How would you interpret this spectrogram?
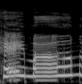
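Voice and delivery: very high-pitched, put-on little voice. Retelling the son hiding behind the cat greeting his mom, imitating a high-pitched voice. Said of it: "But he was doing it in a high-pitched voice".

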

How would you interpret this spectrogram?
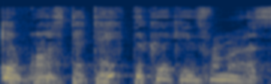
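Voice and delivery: gravelly, eerie creature voice. Speaker recalling talking to themselves like a Lord of the Rings creature, Sméagol voice. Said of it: "turned into, Schmeagol".

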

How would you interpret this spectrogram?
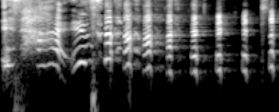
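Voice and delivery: put-on screaming, every word stretched long. Telling a story about a man on the phone, retelling his scream. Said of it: "he starts screaming".

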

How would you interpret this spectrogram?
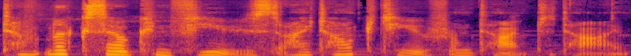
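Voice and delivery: hushed, whispered voice. Voicing a character nudging a friend to talk quietly: whispering. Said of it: "is there a reason we're whispering?".

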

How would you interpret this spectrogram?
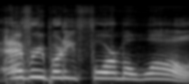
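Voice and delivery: put-on shrill child-like scream, very high and very loud. Retelling kids who trained with the Jedi shouting at the crowd; imitating kids screaming. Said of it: "start screaming like".

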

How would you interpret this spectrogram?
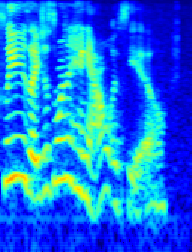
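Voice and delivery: put-on tearful, pleading voice. Retelling begging a partner to stay: retelling a tearful plea. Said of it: "crying and, like, begging him just to stay".

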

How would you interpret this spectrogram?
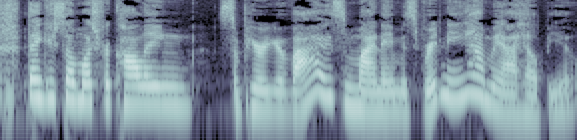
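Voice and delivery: polite, customer service phone-agent voice. Recalling how she answered calls for customers, in her customer service voice. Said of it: "this is my customer service voice".

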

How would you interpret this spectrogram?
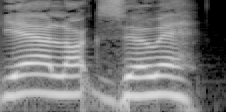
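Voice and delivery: put-on Irish accent. Showing how Josh says a word, imitating Josh's Irish accent. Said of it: "Irish sounding he is".

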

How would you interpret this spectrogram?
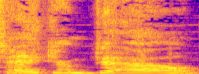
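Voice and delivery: very high-pitched loud shout. Game master voicing the downed captain as he backs up: yelling an order. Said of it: "and he yells".

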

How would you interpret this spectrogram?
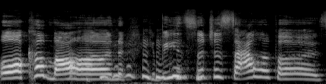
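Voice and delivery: motherly voice, urging and egging on. Retelling a talk with their mum, voicing her reply: imitating their mum's voice. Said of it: "talking in my mum's voice".

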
